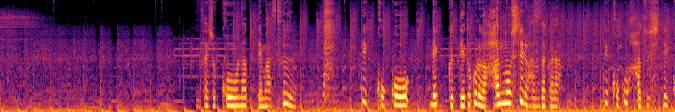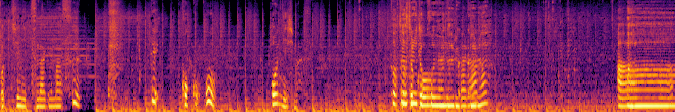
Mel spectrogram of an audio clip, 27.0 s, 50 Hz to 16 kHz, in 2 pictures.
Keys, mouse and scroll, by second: 0.8 click, 3.0 click, 4.1 click, 4.8 click, 5.9 click, 6.7 click, 7.1 click, 8.3 click, 12.4 click, 14.1 click, 15.7 click, 17.4 click, 20.2 click, 24.1 click, 25.4-27.0 drag.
